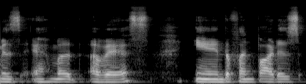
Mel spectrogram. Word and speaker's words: Ahmad Awais: it you know all pronunciations you know all pronunciations were good so so my name is Ahmed AES and the fun part is a is my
